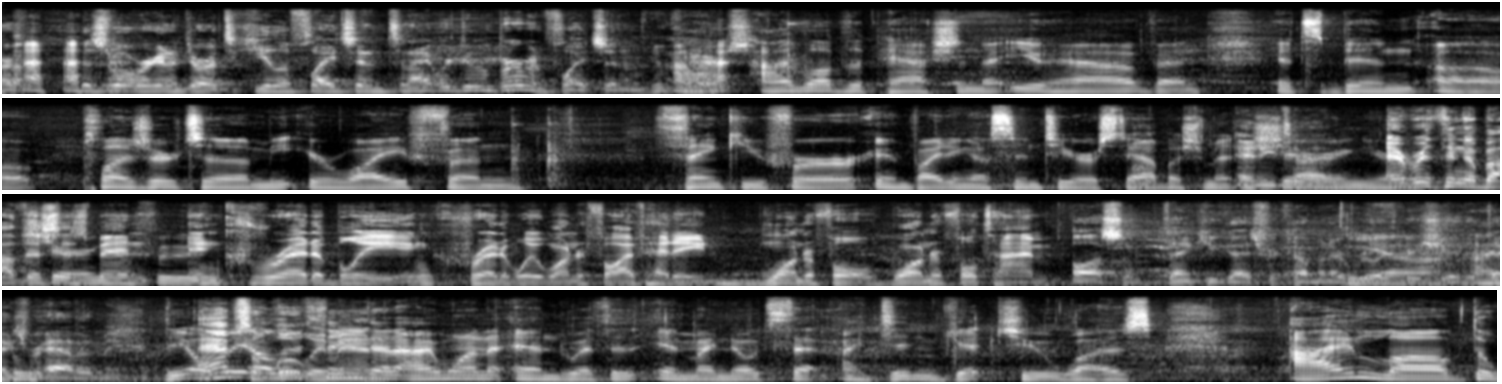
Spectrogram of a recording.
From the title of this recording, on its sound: Live from the Peak Honky Tonk Saloon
